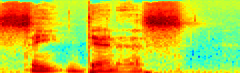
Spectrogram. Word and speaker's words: Saint-Denis: But anyways, this is all in the city of Saint-Denis, as I've said before. The Americanized kind of pronunciation is Saint-Denis, I guess if you want to call it that.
